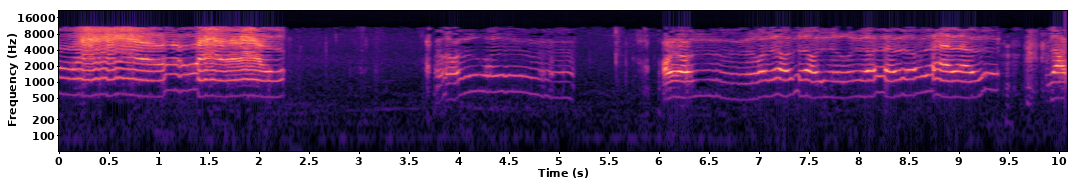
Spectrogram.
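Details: House cat caterwauling: two quick loud wails, a pause, a softer rising-falling meow, then a longer run of wavering, insistent yowls with short breaks between them.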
